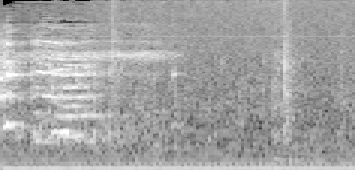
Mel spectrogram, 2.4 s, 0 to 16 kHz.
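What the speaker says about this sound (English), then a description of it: "the mother chicken emits a rather fetching clucking noise" Clucking from a chicken animation in a BlackBerry 10 app: a brief, bright burst of clucks in the first half-second, then a couple of faint clicks over quiet background.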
